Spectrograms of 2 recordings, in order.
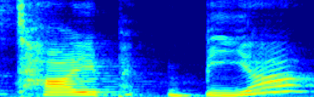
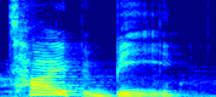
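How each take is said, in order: First: The last word ends with an extra 'uh' sound. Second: The last word is a single 'bee' sound. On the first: The speaker calls it wrong. "not Bia" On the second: The speaker calls it right. "Type B, not Bia"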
